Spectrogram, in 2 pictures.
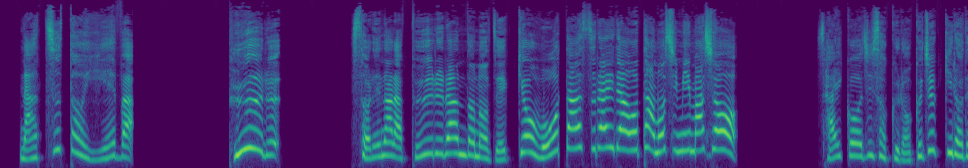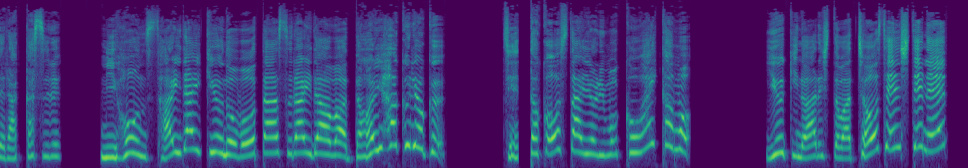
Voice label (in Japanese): プールCM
